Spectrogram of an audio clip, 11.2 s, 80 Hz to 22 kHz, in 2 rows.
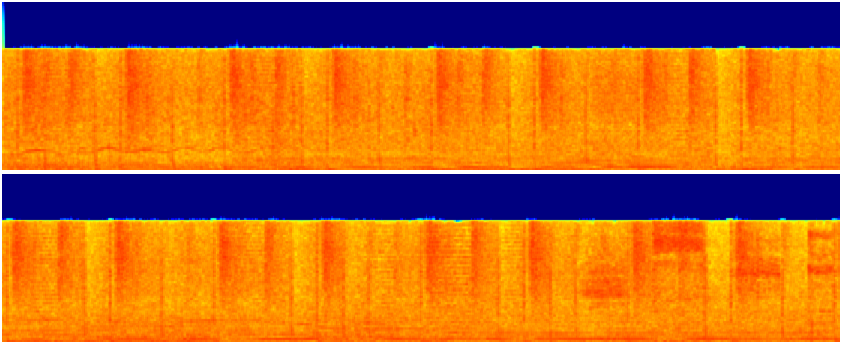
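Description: The Delta Wing race car in Forza Horizon 4 howls through constant engine whine with repeated tire squeals and skids, loud and continuous throughout.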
